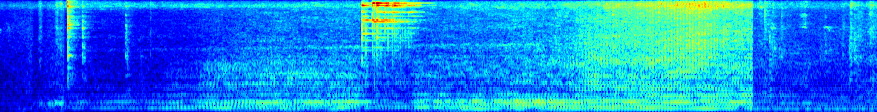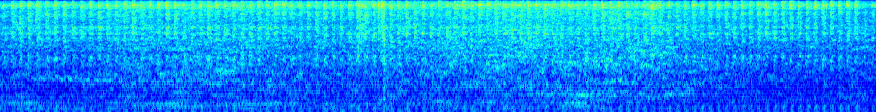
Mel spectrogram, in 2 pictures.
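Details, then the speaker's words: Honda Beat scooter CVT after cleaning and replacing the worn roller housing (rumah roller): engine revs up cleanly, drops back to an even idle with no rattle or judder; belt drive now smooth. "langsung ajem suaranya guys Coba nanti saya geber ini"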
